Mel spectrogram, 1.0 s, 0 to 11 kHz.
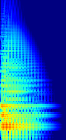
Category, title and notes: Instrument samples > Synths / Electronic
TAXXONLEAD 1 Bb
additive-synthesis, fm-synthesis, bass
